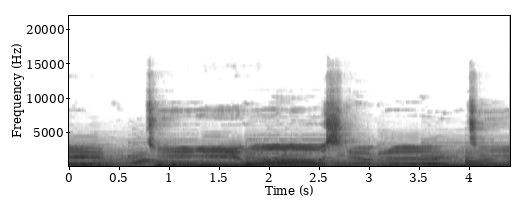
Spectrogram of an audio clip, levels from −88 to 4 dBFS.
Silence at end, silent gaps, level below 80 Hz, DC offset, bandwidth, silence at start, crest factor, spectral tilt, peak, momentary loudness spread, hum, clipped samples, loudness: 0 s; none; -40 dBFS; 0.1%; 13.5 kHz; 0 s; 14 dB; -4.5 dB/octave; 0 dBFS; 7 LU; none; under 0.1%; -15 LUFS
